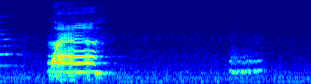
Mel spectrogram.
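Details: Cat sitting on a fridge gives one loud, harsh meow about half a second long, followed after a pause by a short softer meow, indoors.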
